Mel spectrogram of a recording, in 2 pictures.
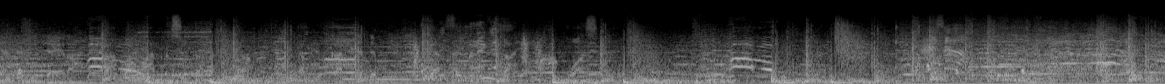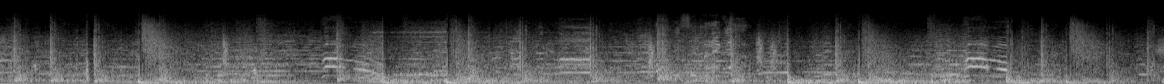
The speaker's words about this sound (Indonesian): peluru meriam menyasar menghantam kapal yang mengakibatkan gugurnya Adipati Yunus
